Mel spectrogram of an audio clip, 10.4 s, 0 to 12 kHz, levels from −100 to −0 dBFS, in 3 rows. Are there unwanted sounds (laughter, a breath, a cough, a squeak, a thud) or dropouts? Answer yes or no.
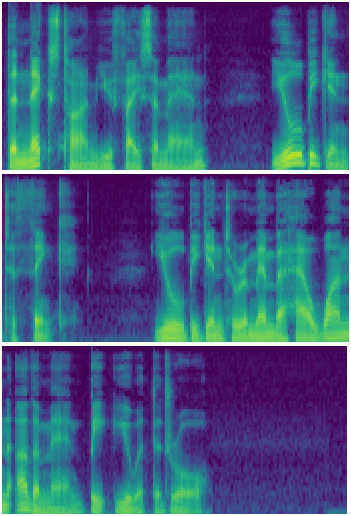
no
